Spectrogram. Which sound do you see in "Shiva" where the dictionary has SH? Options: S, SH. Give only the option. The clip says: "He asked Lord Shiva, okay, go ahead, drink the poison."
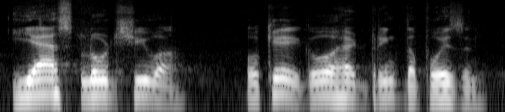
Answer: SH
